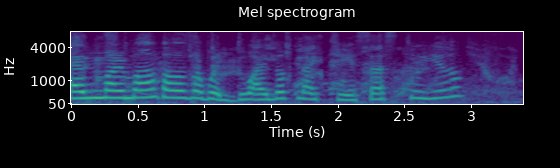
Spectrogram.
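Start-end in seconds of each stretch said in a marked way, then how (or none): none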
